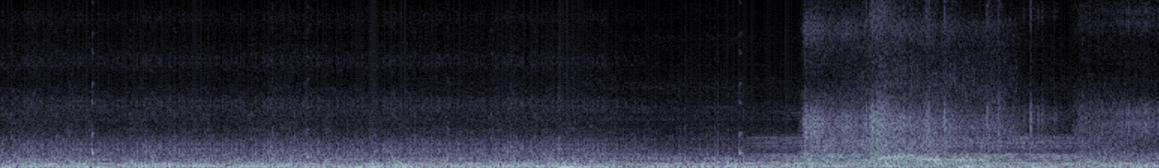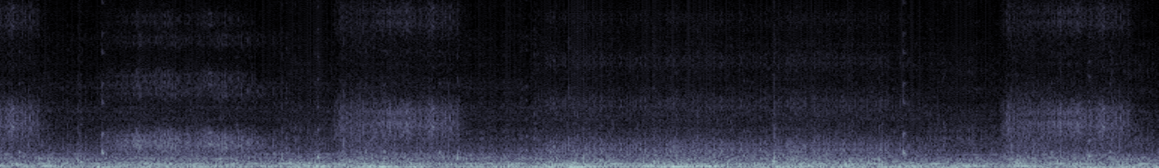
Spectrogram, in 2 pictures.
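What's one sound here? A blade crackles and hums with energy.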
